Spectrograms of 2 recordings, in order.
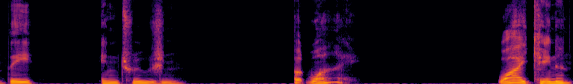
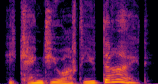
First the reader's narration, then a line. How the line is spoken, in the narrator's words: he gasped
